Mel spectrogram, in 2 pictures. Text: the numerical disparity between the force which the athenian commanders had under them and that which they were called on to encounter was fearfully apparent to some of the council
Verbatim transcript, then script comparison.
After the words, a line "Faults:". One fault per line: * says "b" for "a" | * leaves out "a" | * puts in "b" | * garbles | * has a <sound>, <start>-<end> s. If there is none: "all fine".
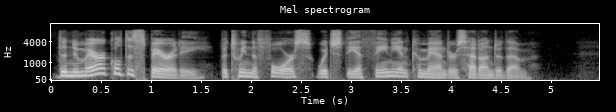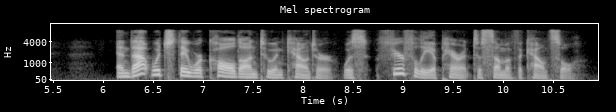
the numerical disparity between the force which the athenian commanders had under them and that which they were called on to encounter was fearfully apparent to some of the council
Faults:
all fine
